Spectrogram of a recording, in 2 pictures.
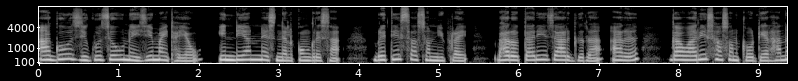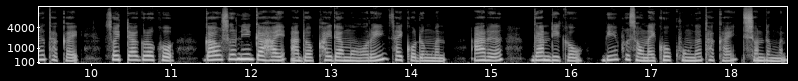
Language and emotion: Bodo, neutral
